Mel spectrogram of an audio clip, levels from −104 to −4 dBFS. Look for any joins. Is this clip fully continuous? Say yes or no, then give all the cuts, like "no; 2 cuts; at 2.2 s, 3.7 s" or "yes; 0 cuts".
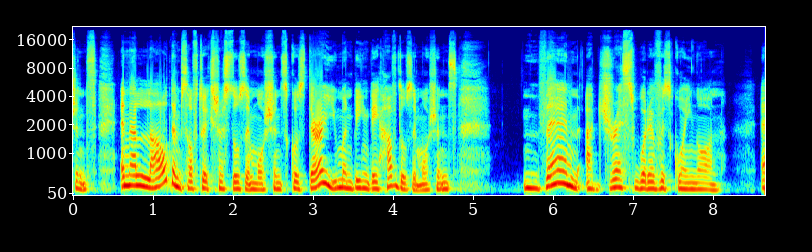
yes; 0 cuts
